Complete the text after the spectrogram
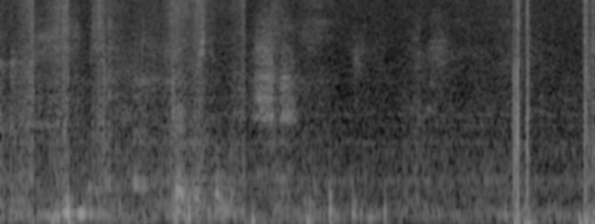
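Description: A boy laughs softly.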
